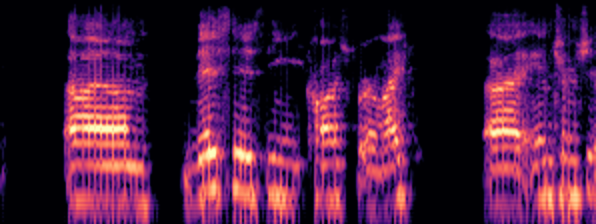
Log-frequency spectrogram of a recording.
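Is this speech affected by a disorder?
Yes: cerebral palsy; from birth, uses wheelchair.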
